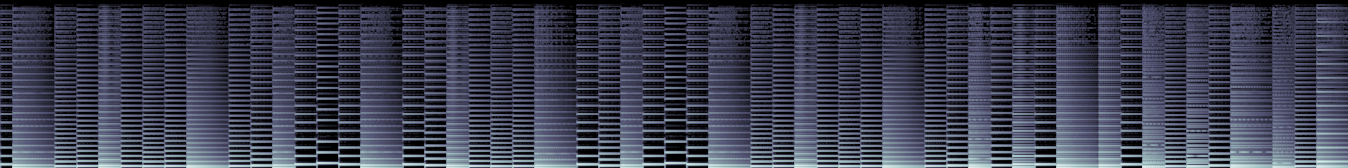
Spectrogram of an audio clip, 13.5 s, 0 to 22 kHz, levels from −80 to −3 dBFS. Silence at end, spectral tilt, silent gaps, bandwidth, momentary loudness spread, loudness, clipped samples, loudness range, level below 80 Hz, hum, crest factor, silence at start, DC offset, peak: 0 s; -5.5 dB/octave; none; over 20 kHz; 4 LU; -17 LUFS; under 0.1%; 2 LU; -32 dBFS; none; 12 dB; 0 s; under 0.1%; -4 dBFS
